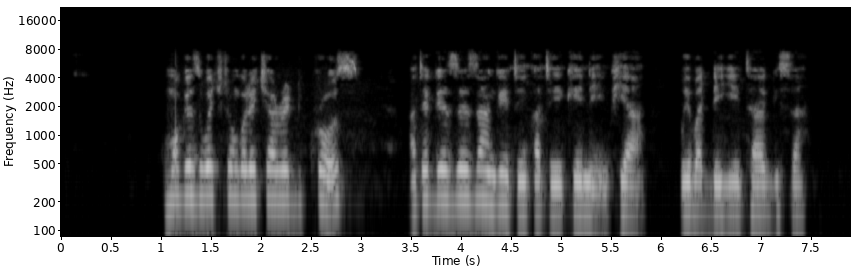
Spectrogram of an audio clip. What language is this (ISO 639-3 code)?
lug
